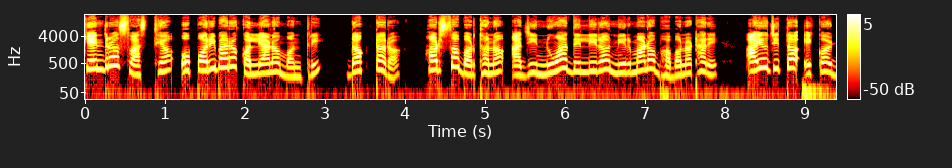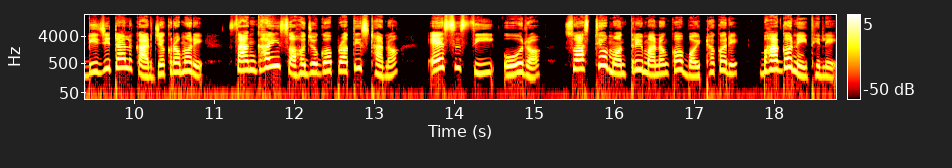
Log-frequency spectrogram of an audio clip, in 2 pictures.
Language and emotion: Odia, neutral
